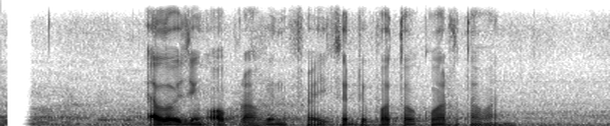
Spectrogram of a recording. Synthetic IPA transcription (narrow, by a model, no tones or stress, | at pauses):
ʔɛlɔd͡ʒiŋʔɔ̰pɾawɪnfɾa̰jkərdipɔt̪ɔkəwart̪awa̰n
